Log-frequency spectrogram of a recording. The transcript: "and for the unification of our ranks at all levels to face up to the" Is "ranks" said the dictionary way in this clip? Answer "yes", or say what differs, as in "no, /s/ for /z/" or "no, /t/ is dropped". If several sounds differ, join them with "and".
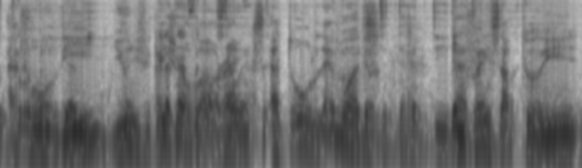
yes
